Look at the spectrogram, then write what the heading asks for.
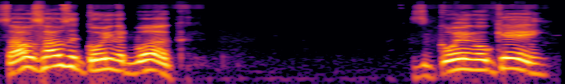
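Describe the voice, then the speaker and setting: A man in his twenties, tired, chatting casually with viewers on a live stream in a relaxed, rambling way with lots of fillers. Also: high voice, unhurried, no room sound. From South Africa. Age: 20s. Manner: laid-back, rambling, many fillers, calls viewers man and bro.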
